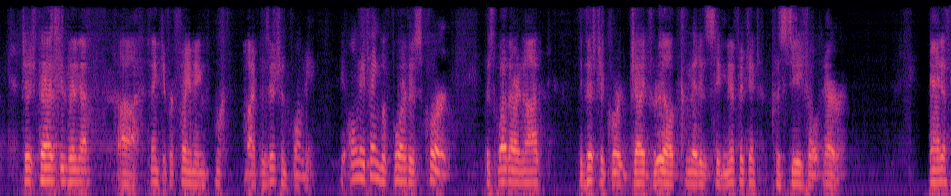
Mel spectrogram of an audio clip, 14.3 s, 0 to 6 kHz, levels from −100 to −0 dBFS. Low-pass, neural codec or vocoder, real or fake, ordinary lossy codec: 5.4 kHz; codec, 16 kHz, 1 kbps, FreqCodec, smaller model; fake; AAC, 24 kbps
